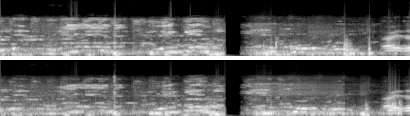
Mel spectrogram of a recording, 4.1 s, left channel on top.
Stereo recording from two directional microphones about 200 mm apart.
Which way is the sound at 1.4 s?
50° left (ahead or behind).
